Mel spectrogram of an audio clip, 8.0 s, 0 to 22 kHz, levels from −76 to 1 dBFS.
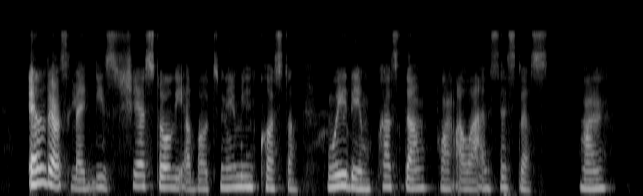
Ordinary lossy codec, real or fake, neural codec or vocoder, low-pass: none; fake; codec, 24 kHz, 3 kbps, HILCodec; 10.8 kHz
